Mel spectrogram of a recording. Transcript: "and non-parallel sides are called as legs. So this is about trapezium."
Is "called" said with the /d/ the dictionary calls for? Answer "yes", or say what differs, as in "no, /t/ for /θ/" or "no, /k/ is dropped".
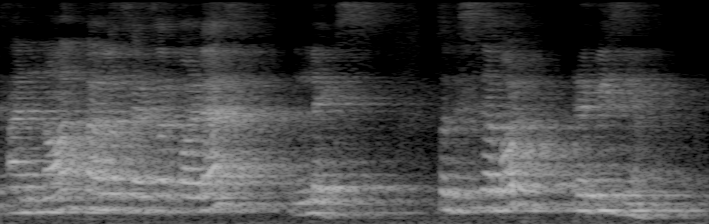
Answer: yes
